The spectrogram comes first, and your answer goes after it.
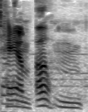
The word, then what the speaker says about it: Tamp: I know, but it's Tamp. Tamp. Because you kind of... It's like tank, but with an M. Tamp.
